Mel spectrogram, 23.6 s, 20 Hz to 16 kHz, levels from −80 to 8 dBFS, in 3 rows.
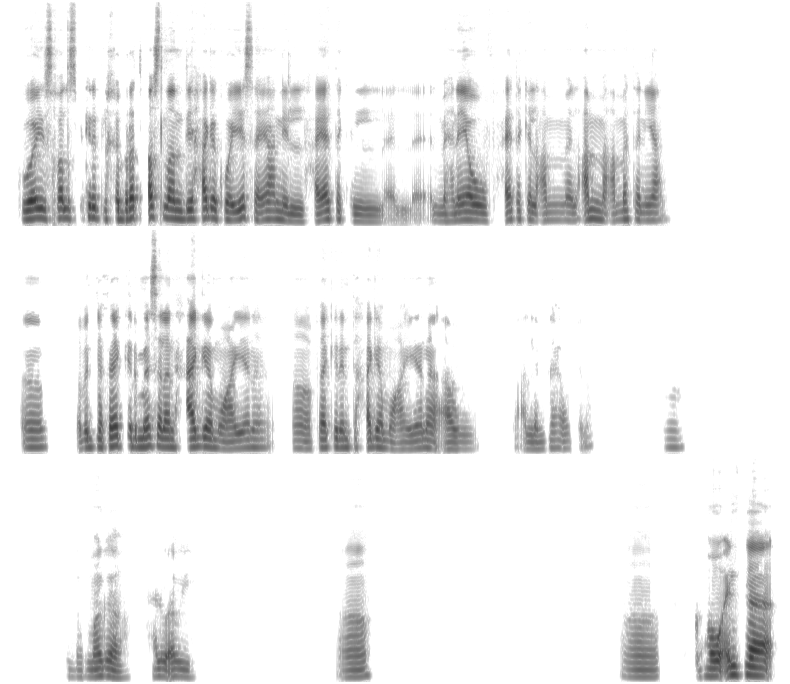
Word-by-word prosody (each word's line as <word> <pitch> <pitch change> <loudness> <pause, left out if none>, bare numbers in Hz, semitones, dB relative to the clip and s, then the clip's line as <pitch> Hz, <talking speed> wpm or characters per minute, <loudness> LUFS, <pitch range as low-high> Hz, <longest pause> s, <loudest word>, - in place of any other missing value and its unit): كويّس 145 +1 +6
خالص، 155 -1 +1
فكرة 165 0 +1
الخبرات 145 +3 +2
أصلًا 160 -4 +4
دي 145 +1 +2
حاجة 155 +2 +3
كويّسة 140 +1 +1
يعني 135 -1 0
لحياتك 120 +5 -2
ال 105 -2 -6
ال - - -18
المهنيّة، 115 +3 -1
وفي 120 -2 +1
حياتك 135 +1 -5
العامة 125 +1 -6
العامة 125 +2 -3
عامةً 130 +5 -6
يعني. 125 0 -5 1.4
آه، 135 0 -4 0.3
طَب - - -8
أنت 135 +1 -1
فاكر 150 +1 +3
مثلًا 145 -1 +3
حاجة 140 +2 +4
معيّنة 130 +2 -3 0.2
آه، 125 -2 -6
فاكر 130 +3 -2
أنت 135 0 -5
حاجة 135 +1 -1
معيّنة 120 +2 -4
أو 110 +1 -5 0.4
أتعلّمتها 115 +2 -10
أو 115 -1 -11
كده؟ 75 - -22 0.8
آه. 135 0 -16 1.7
البرمجة، 115 -1 -2 0.2
حلو 120 0 -3
أوي. 115 -3 -5 1.4
آه. 110 +4 -5 2.5
آه، 115 -1 -6 0.5
هو 125 0 +7
أنت 140 -2 +7
130 Hz, 110 wpm, -24 LUFS, 115-140 Hz, 2.5 s, هو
